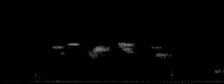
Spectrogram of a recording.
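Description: About six short, faint chirps of a small bird in quick succession, each at a slightly different pitch, some sliding up or down.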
